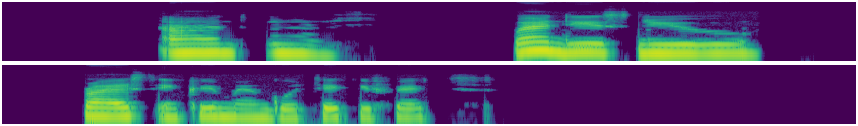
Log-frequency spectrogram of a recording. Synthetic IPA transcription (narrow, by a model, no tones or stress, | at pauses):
and̩m | wɛ̃nðisnju | pɹaɪsĩŋkimɛ̃ŋɡotʰekifɛk̚t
